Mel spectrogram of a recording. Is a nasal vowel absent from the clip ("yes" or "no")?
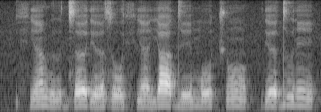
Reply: no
